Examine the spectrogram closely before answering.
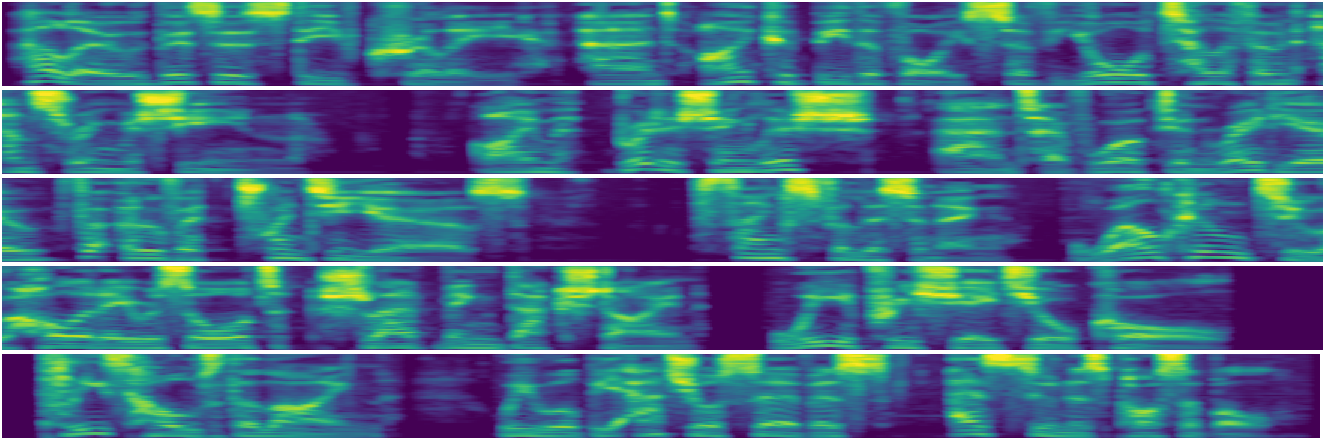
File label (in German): Sprecher Native speaker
